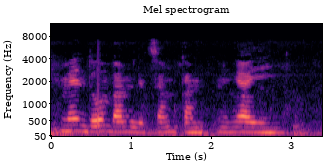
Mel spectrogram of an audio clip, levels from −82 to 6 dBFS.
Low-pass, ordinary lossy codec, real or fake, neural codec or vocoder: 7.2 kHz; AAC, 32 kbps; real; none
